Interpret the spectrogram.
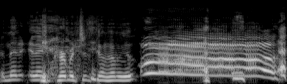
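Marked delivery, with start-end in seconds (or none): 1.4-2.9 furious, very high-pitched shriek, drawn out on Ah. Riffing on a fake movie trailer, imitating Kermit raging. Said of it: "So filled with rage".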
